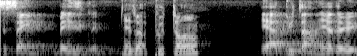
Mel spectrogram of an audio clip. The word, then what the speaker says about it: putain: like it's it's the same basically here what puton yeah puton yeah there you go puton there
